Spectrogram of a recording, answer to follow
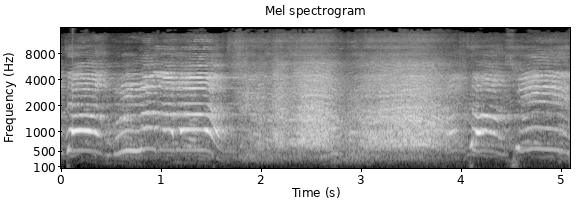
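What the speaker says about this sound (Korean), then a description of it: "함성" A protest crowd in Seoul calling for President Park Geun-hye's resignation lets out a loud, sustained roar, framed by chanted voices before and after the swell.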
